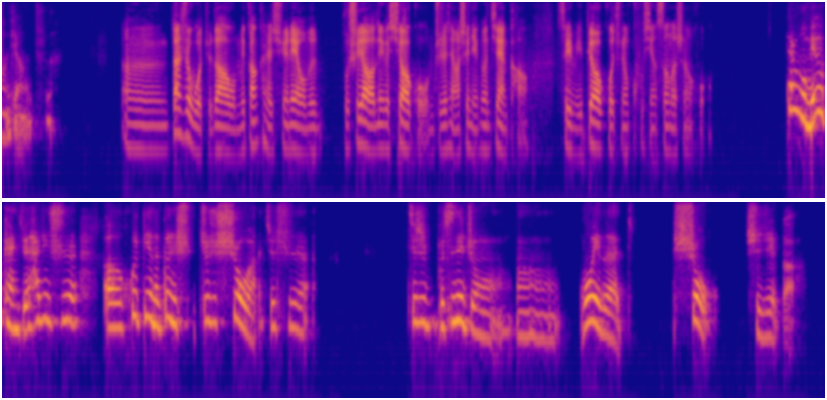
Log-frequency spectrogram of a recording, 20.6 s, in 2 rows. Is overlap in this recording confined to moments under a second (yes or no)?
yes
